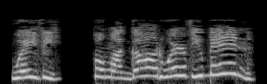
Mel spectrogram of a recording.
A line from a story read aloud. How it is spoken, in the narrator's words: she shouted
